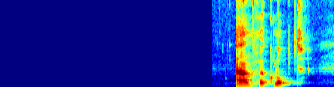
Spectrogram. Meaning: past participle of aankloppen
- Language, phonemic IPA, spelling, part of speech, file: Dutch, /ˈaŋɣəˌklɔpt/, aangeklopt, verb, Nl-aangeklopt.ogg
